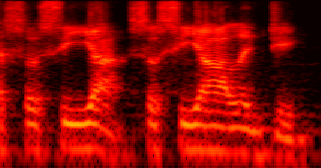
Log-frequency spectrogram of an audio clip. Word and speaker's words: sociology: Sosio itu dibaca ya sociology. Sosiologi. Ya, sociology. Pertama dibaca A, kedua dibaca E.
